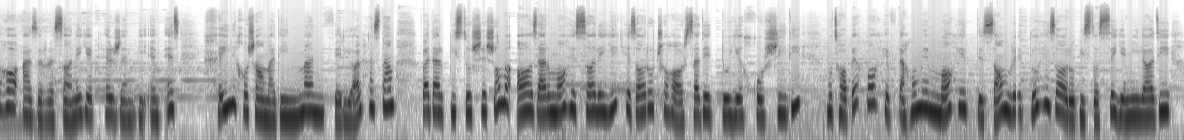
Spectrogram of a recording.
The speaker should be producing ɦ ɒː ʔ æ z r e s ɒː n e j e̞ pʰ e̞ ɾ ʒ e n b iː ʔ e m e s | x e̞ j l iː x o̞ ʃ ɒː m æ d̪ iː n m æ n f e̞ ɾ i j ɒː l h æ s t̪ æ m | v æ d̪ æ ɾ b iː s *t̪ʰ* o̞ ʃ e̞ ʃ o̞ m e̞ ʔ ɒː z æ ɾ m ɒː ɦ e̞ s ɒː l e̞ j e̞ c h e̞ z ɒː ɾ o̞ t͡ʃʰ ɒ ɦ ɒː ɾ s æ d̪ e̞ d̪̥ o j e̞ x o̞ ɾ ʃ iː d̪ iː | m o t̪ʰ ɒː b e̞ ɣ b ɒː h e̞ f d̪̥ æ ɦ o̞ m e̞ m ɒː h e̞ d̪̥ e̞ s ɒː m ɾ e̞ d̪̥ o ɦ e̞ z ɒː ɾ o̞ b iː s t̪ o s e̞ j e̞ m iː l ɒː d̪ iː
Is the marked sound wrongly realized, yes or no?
yes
